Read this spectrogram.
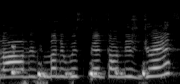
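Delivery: sassy mama. Retold or imitated. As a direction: mom ordering her daughter out. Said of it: "She said".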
